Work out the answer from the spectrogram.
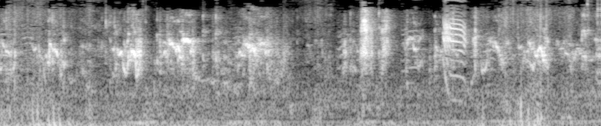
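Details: Budgerigars bred and kept at home, bathing, utter short harsh squawks and pinched chirps every half second or so, mixed with a quieter background warble.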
